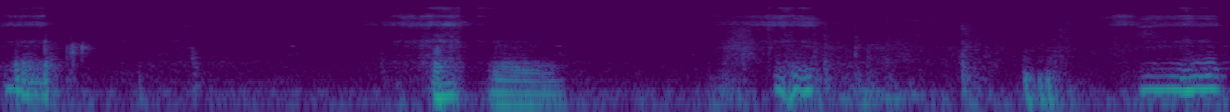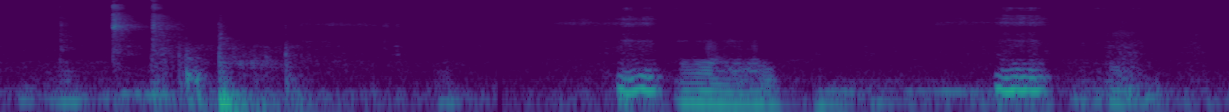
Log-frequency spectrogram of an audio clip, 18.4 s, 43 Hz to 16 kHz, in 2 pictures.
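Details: Fawn Cane Corso (Italian Mastiff) puppy, 2 months old, sleeping in a quiet room: loud, rough, rattling breaths in bursts every few seconds: snoring.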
